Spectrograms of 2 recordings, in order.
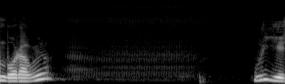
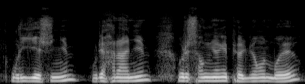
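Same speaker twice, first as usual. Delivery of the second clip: ordinary delivery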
